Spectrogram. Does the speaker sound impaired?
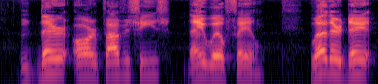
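Yes: cerebral palsy; congenital cerebral palsy.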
